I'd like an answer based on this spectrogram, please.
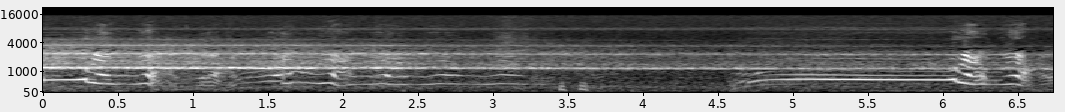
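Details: A female English Golden Retriever looks across the sky, then howls at a passing airplane in long, wavering, mid-pitched notes over the steady drone of the aircraft.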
